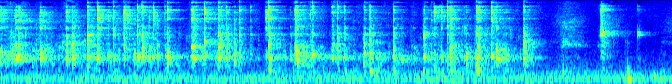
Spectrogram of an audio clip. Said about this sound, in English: give this a preliminary stir with your bar spoon just to start the coffee dissolving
